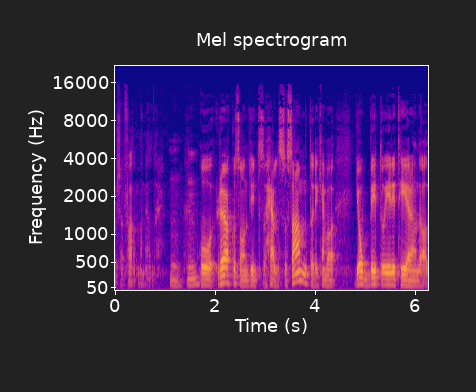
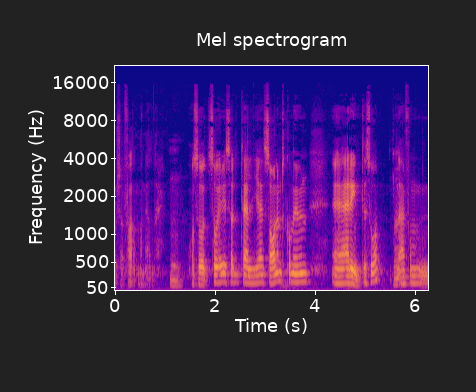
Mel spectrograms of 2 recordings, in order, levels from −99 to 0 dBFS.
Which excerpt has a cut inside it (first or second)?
first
